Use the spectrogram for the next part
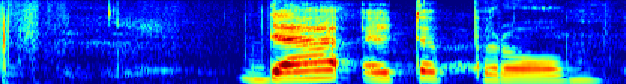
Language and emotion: Russian, neutral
